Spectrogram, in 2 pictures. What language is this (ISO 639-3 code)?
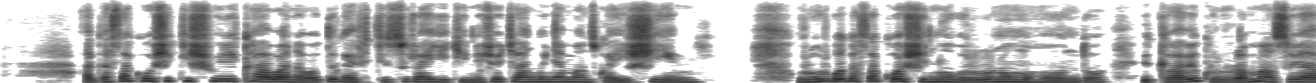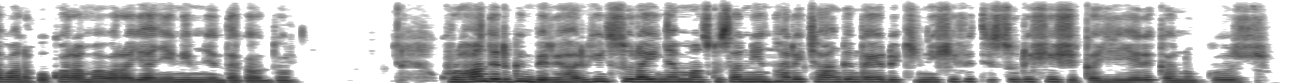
kin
